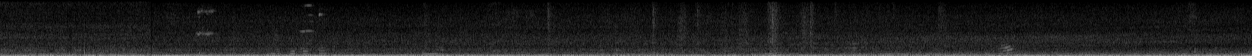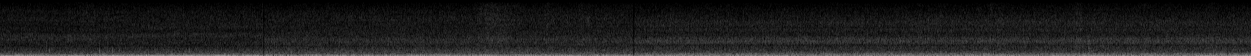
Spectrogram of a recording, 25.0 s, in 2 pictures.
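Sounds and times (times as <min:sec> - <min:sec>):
train rumbling slowly: 0:00.0 - 0:25.0.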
